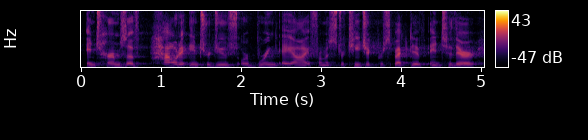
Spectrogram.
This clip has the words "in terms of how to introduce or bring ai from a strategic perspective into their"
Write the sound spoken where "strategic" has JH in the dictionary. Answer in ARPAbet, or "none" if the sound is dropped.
JH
